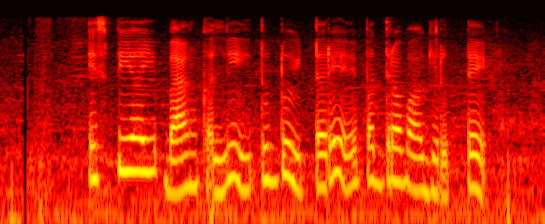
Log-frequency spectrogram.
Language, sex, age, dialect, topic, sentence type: Kannada, female, 41-45, Mysore Kannada, banking, statement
